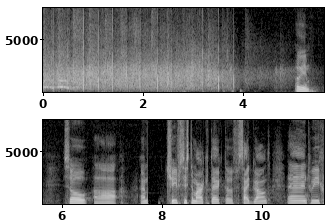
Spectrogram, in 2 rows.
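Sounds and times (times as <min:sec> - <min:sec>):
crowd applause: 0:00.0 - 0:05.4
speech: 0:05.0 - 0:11.2.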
